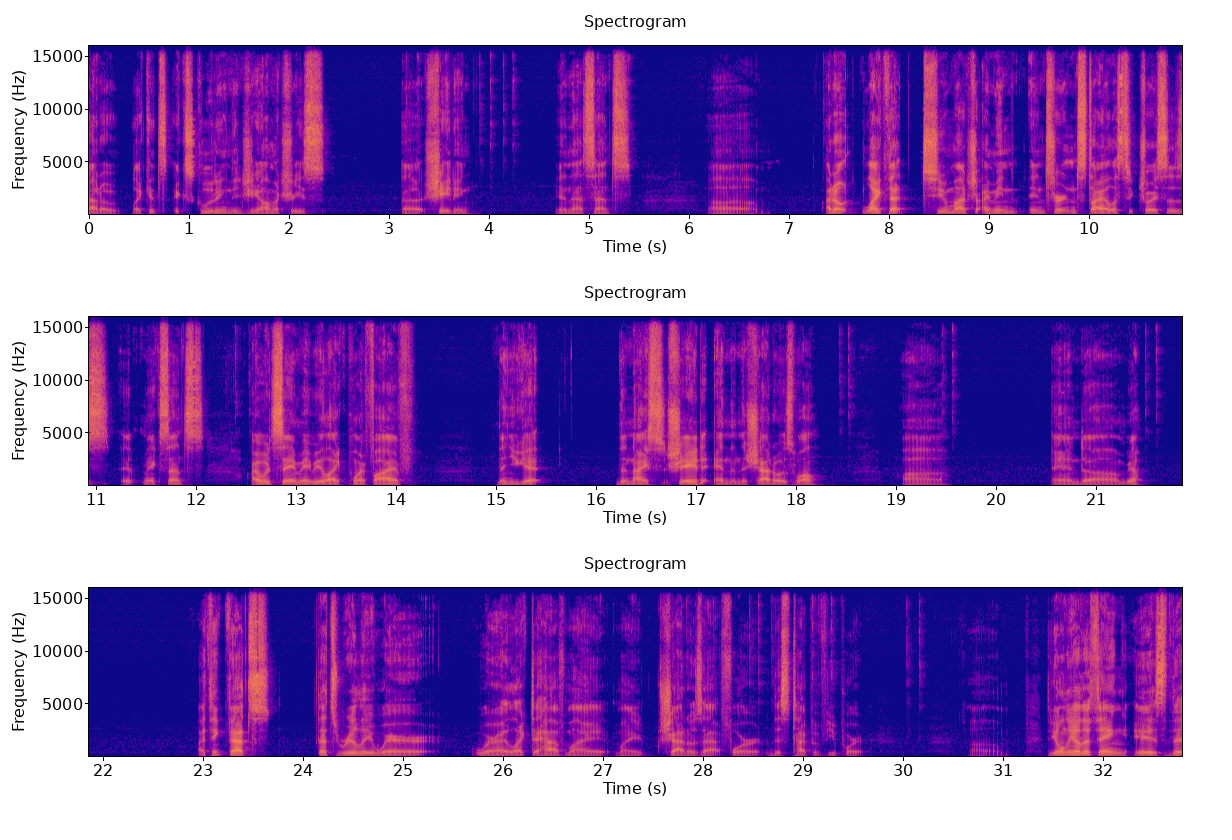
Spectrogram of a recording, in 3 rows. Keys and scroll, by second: 13.9 KP_5, 14.0 Return.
